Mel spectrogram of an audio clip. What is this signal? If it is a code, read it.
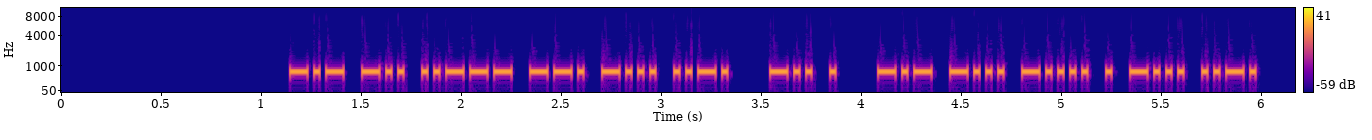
Morse code, heard as a keyed tone, about 40 wpm, 700 Hz. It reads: KD2GBF DE KB6EBF
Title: USA Callsign DE Callsign 40wpm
